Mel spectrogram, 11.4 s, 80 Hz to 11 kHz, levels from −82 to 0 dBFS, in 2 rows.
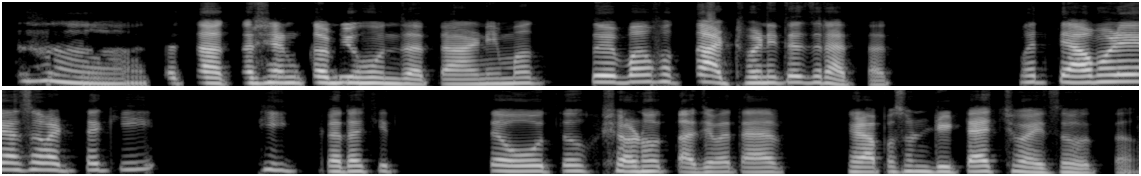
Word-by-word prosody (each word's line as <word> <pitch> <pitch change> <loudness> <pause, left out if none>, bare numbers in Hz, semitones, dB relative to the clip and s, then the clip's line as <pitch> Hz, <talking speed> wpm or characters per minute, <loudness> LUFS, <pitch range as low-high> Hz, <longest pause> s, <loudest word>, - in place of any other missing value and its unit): हां. 210 -8 -3
तर 200 - -6
ते 215 +3 +2
आकर्षण 210 +2 +2
कमी 225 -1 +4
होऊन 210 -2 +2
जातं 180 -1 -1
आणि 180 +2 0
मग 205 +1 -3 0.3
तेव्हा 250 +1 +3
फक्त 260 0 -7
आठवणीतच 225 0 +3
राहतात. 215 - -2 0.7
मग 245 - -4
त्यामुळे 255 +3 +6
असं 260 0 0
वाटतं 250 0 -1
की, 270 +4 -11 0.5
ठीक 250 -5 -8 0.2
कदाचित 205 +1 -2 0.5
तो, 210 -1 +1
तो 215 +2 -5
क्षण 195 0 -1
होता 195 -3 -1
जेव्हा 180 +2 -4
त्या 175 0 -1 0.4
खेळापासून 190 +2 0
डिटॅच 195 +2 0
व्हायचं 170 -4 -2
होतं. 150 -1 -9
210 Hz, 160 wpm, -22 LUFS, 190-230 Hz, 0.7 s, त्यामुळे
